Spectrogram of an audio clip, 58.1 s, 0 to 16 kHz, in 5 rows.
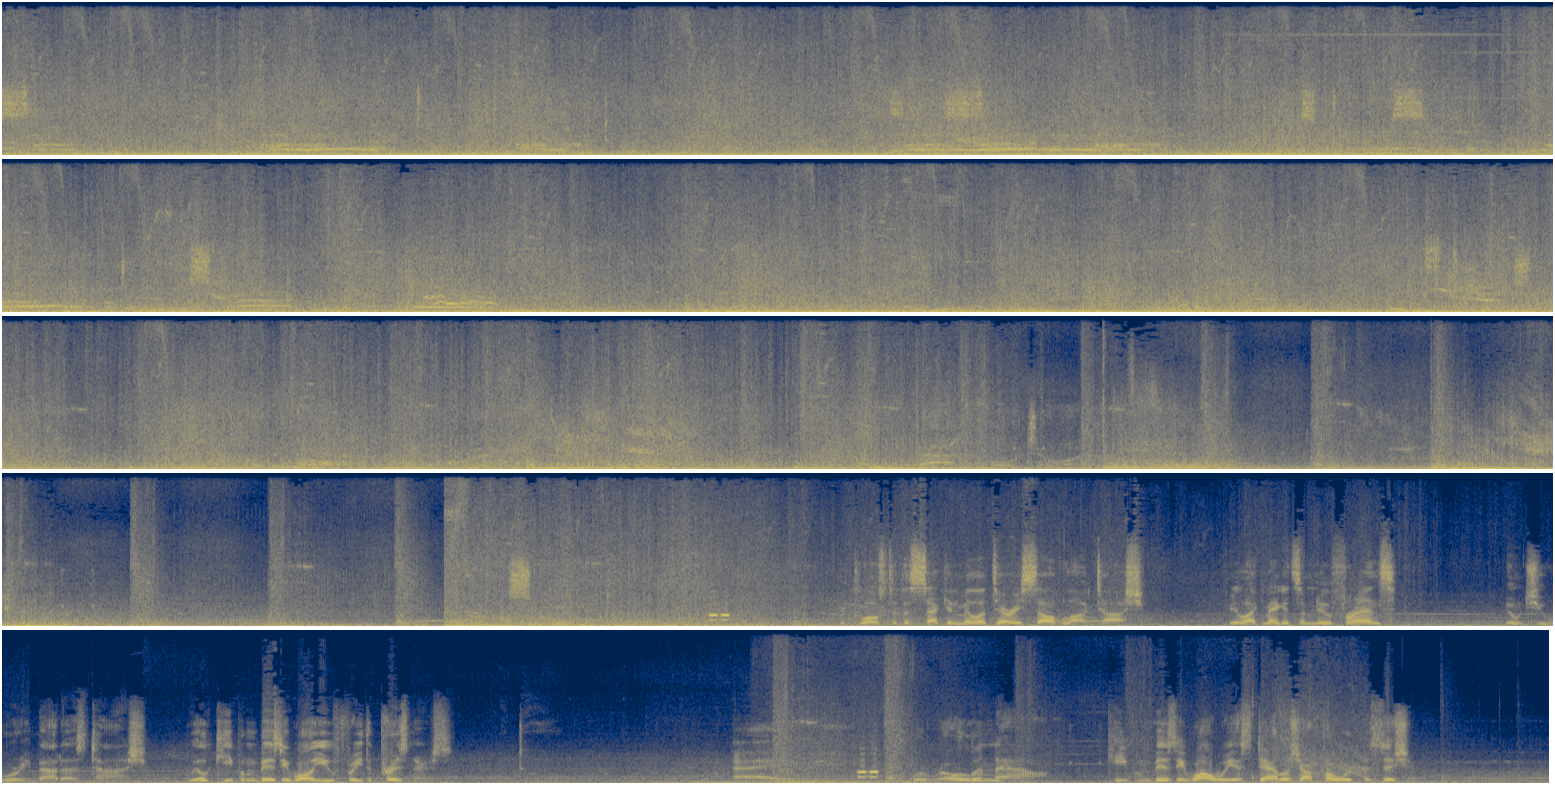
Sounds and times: Boom: 0.0 - 43.4.

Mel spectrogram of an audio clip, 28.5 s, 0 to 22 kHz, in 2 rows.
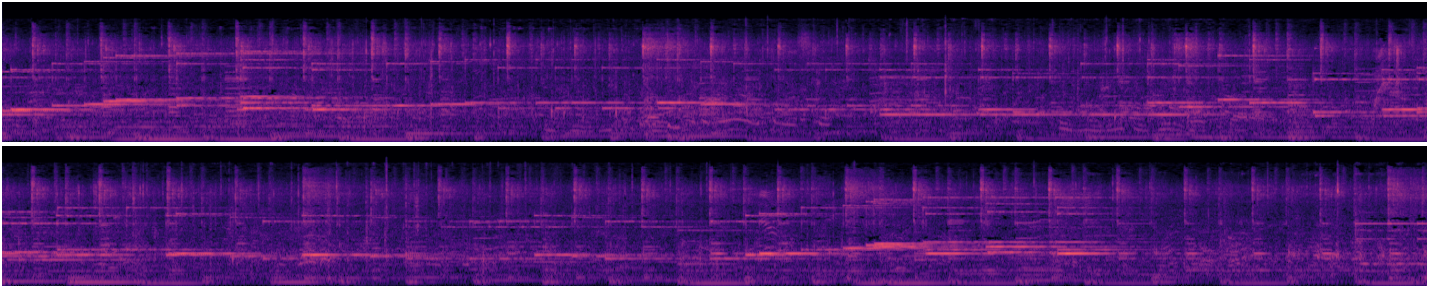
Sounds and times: Music: 0.0 - 28.5
Speech: 0.0 - 28.5.

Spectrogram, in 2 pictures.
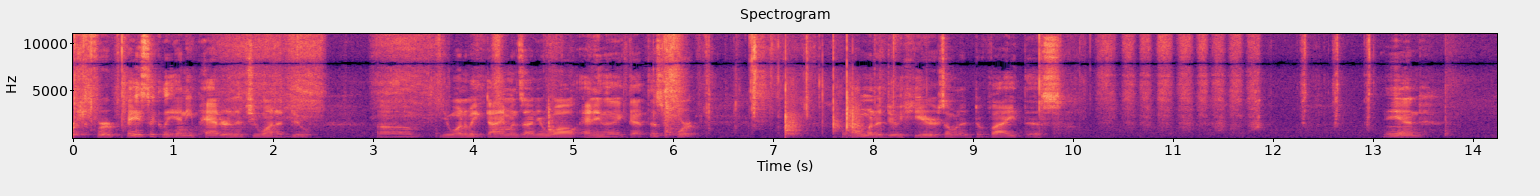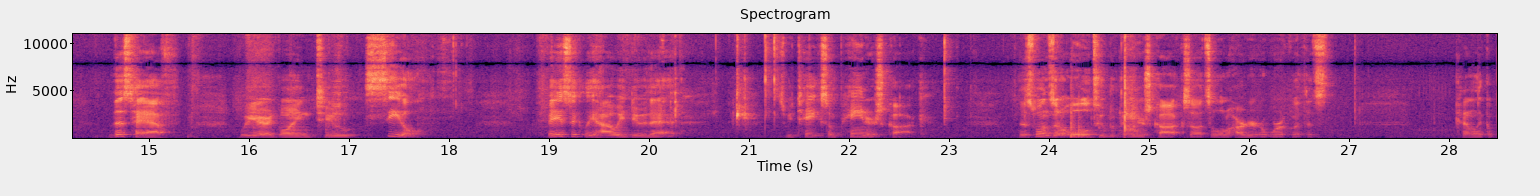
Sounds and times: Speech: 0.0 - 6.3, 7.8 - 10.0, 13.1 - 13.7, 14.6 - 15.3, 15.9 - 17.8, 19.0 - 20.5, 21.3 - 22.8, 23.7 - 26.9, 28.0 - 28.4
Inside, small room: 0.0 - 28.4.

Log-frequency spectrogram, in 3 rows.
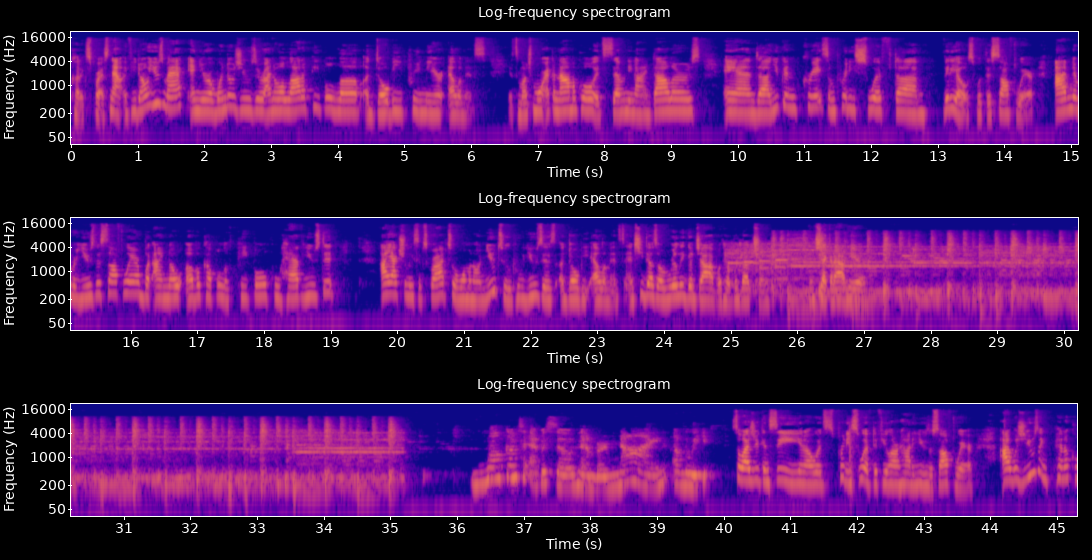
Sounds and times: Speech: 19.8 - 25.6, 26.2 - 27.0, 36.2 - 45.3
Music: 24.9 - 36.1.

